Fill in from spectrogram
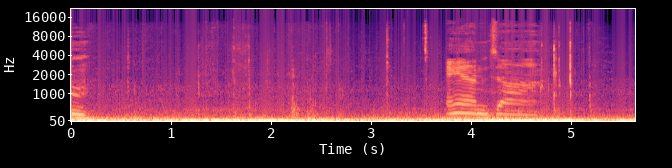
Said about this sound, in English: Okay, I'm parking my car.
